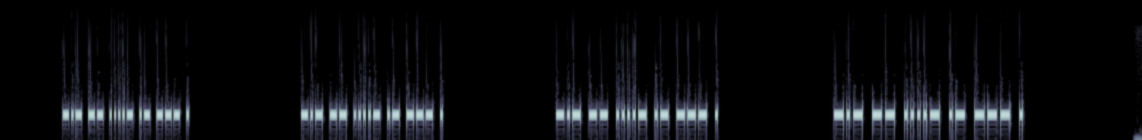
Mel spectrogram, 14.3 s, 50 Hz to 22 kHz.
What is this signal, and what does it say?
Morse code, heard as a keyed tone, about 38 wpm, 700 Hz. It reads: KM4AOE KM4AOE KM4AOE KM4AOE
